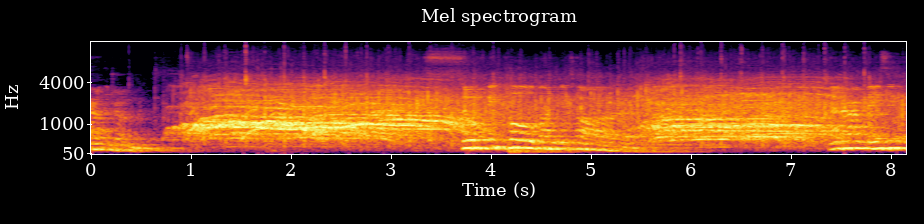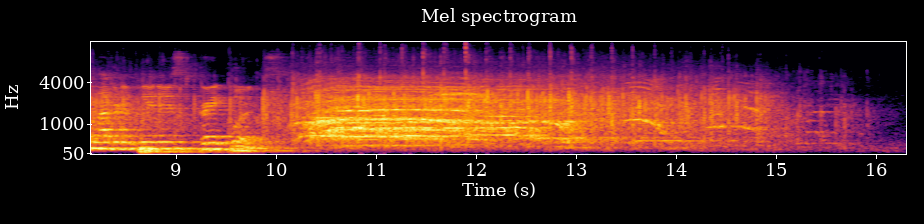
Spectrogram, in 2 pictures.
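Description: A choir of young girls sings together in a large hall.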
